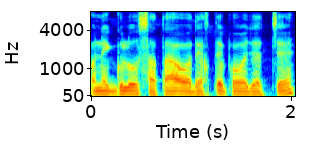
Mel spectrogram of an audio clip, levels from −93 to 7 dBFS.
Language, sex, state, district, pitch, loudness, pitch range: Bengali, male, Assam, Hailakandi, 110 Hz, -16 LUFS, 105-115 Hz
